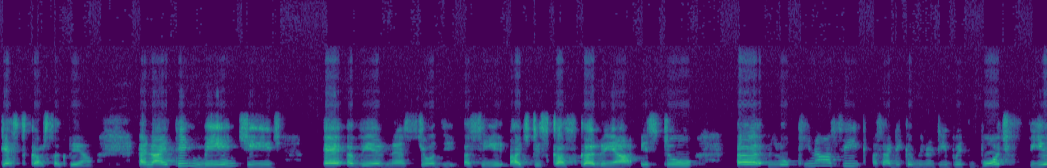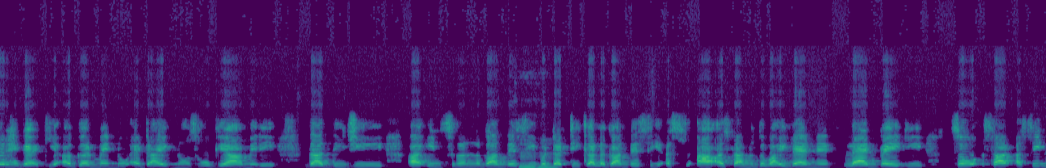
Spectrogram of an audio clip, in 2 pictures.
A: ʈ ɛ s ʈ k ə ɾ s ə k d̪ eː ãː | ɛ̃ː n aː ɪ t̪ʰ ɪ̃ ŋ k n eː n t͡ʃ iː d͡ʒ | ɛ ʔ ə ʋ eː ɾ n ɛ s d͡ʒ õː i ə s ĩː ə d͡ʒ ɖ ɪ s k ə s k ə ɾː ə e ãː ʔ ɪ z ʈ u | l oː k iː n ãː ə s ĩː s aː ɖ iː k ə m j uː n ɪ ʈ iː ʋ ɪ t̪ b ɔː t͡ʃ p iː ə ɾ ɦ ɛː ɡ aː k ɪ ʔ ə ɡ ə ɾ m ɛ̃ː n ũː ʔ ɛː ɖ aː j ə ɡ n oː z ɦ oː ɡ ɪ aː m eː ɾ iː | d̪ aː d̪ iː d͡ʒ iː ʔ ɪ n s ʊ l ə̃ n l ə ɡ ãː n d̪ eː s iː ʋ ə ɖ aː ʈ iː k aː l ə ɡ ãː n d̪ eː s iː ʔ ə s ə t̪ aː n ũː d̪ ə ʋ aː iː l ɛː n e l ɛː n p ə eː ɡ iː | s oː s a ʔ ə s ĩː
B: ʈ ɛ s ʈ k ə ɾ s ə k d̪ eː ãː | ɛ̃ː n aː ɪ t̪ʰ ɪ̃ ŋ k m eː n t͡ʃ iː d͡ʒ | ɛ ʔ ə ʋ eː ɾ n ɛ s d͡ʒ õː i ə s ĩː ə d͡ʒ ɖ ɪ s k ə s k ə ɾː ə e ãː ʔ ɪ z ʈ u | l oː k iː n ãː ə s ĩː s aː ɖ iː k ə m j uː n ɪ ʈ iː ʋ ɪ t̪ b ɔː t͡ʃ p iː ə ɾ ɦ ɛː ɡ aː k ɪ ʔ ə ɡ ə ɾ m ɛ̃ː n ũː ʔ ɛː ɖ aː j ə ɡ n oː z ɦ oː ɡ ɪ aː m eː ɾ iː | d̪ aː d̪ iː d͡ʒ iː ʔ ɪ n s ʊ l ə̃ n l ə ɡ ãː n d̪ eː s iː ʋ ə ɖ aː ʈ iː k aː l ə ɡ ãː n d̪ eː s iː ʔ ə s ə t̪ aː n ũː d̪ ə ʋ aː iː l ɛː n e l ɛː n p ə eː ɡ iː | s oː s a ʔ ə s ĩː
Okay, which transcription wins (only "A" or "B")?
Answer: B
